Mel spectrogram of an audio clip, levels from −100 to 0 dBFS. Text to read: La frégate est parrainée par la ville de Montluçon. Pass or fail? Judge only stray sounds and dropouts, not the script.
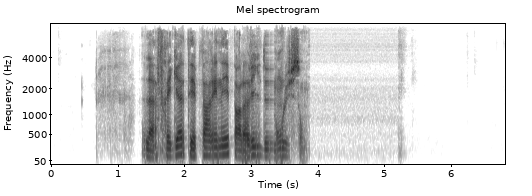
pass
